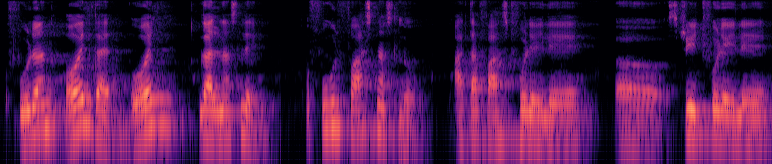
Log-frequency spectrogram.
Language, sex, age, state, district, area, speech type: Goan Konkani, male, 18-30, Goa, Tiswadi, rural, spontaneous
